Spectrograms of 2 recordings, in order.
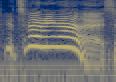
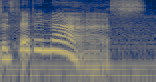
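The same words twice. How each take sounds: First: Very high mock squeak; squeaky high voice. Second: Softer, slower murmured take; quiet slower aside. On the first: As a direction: pitch way up like a cartoon. Mock high take on a line. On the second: Pretend. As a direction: say it quietly to yourself. Second take, dropped back.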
